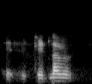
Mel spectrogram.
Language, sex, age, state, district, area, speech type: Gujarati, male, 18-30, Gujarat, Aravalli, urban, conversation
